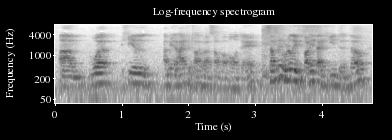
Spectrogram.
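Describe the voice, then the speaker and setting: A young man, a native Russian speaker, talks quickly and casually to a room of students, with plenty of ums and likes. He sounds far from the mic, and the classroom gives his voice a roomy echo with faint background noise. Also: mid-range voice, expressive. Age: young adult. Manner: upbeat, chatty, many fillers. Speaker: student club presenter. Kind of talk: casual presentation. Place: classroom, indoors, mid-sized. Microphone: far camera.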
